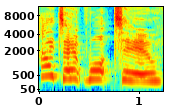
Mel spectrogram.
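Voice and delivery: put-on very high, slow, snotty, bratty British girl voice. Retelling a movie scene where the bratty AI refuses to open a door: imitating a bratty little British girl. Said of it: "a little British girl, and she's a bee".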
